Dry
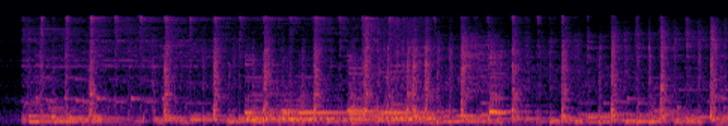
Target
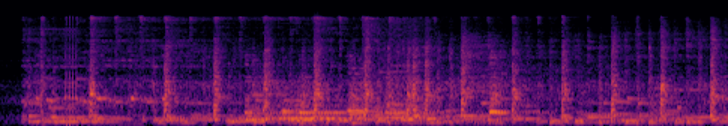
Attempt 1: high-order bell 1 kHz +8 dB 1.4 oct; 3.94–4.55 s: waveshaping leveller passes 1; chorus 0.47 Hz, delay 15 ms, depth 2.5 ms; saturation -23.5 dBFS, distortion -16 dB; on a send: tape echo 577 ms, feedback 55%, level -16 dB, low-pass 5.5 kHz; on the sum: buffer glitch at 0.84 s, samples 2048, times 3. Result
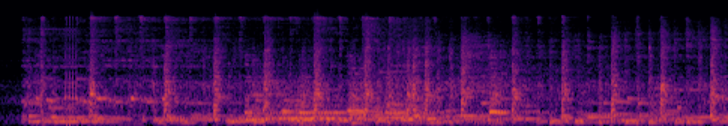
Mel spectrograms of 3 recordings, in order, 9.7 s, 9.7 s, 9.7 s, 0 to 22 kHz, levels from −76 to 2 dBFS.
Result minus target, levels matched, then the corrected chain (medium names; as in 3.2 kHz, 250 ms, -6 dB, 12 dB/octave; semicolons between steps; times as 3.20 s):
saturation: distortion +17 dB
high-order bell 1 kHz +8 dB 1.4 oct; 3.94–4.55 s: waveshaping leveller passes 1; chorus 0.47 Hz, delay 15 ms, depth 2.5 ms; saturation -13 dBFS, distortion -33 dB; on a send: tape echo 577 ms, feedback 55%, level -16 dB, low-pass 5.5 kHz; on the sum: buffer glitch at 0.84 s, samples 2048, times 3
